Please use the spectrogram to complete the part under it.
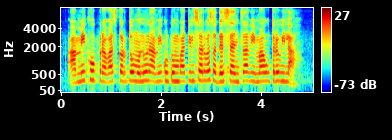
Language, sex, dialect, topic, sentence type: Marathi, female, Varhadi, banking, statement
